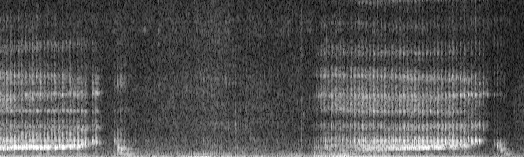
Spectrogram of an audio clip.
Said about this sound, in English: And she purrs. In the household, they call that purr Rita's roar.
